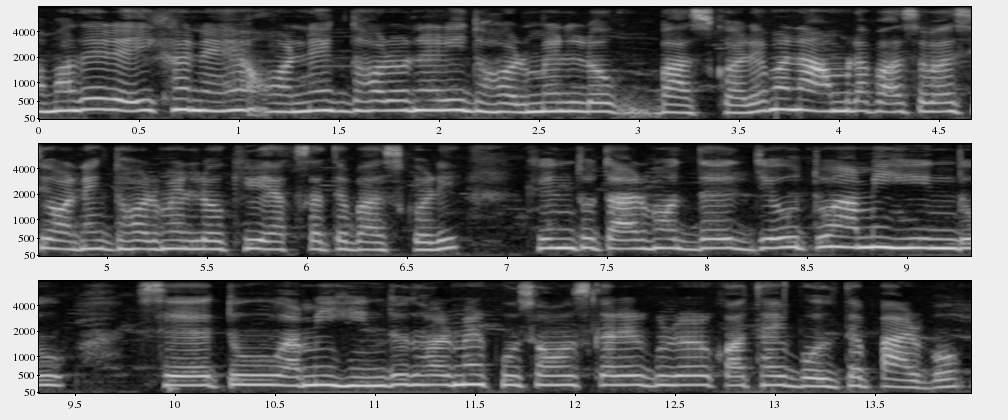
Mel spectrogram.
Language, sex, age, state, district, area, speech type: Bengali, female, 18-30, West Bengal, Darjeeling, urban, spontaneous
